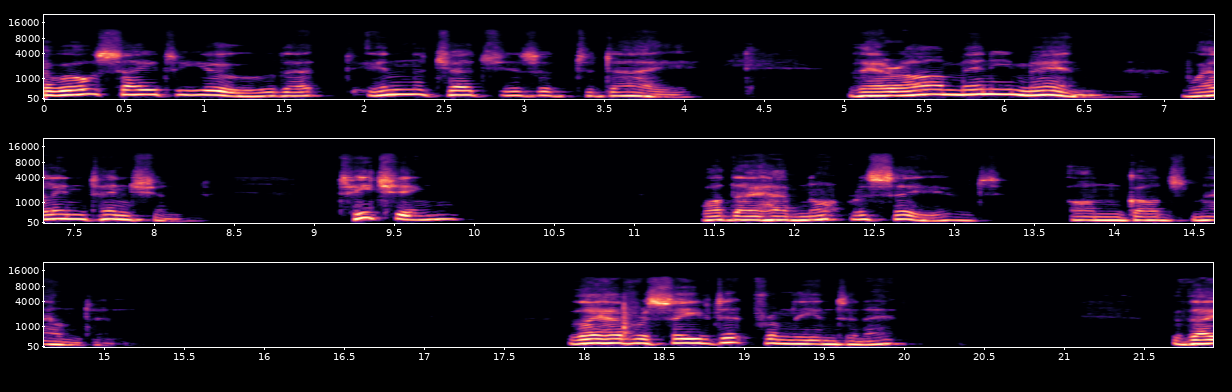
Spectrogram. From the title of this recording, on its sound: Malaysia Meets (Zoom)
